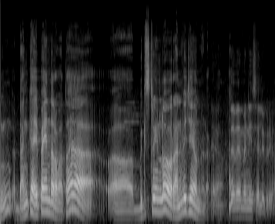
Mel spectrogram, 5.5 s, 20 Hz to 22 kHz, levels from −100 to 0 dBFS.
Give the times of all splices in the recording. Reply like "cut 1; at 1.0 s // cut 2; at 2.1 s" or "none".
cut 1; at 4.6 s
